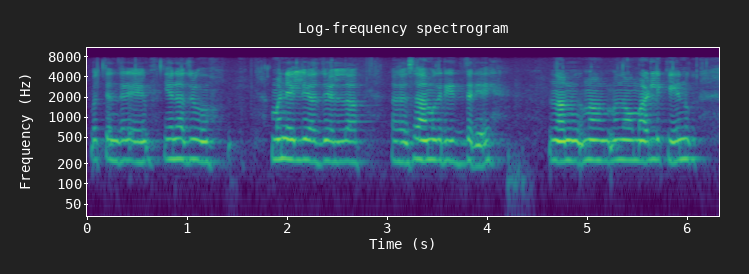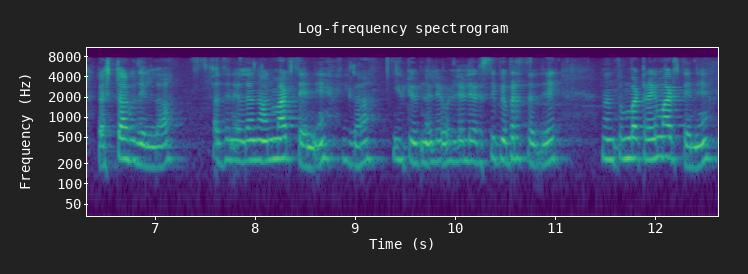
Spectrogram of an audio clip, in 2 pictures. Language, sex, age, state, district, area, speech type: Kannada, female, 60+, Karnataka, Udupi, rural, spontaneous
